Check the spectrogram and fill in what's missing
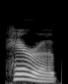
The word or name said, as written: harib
